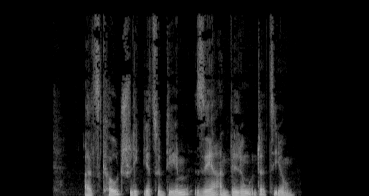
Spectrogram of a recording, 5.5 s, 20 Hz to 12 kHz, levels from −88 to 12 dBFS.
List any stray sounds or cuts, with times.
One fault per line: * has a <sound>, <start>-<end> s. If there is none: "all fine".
all fine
